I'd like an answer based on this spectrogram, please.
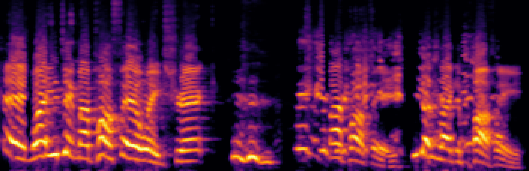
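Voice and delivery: high, loud cartoon donkey voice, laughing through it; Donkey impression. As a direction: squeal like the animated donkey, cracking up. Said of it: "donkey just slipped out of me".

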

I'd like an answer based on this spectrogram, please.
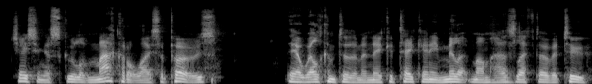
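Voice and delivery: ordinary delivery

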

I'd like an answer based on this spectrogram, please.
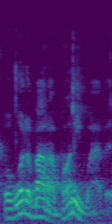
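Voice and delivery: "bunny wabbit" with w for r, quick; Elmer Fudd voice. Acted. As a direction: lisp "wabbit" like a cartoon hunter. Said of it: "Elmer Fudd over here".

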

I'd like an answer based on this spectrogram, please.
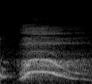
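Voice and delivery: sharp high gasp of fake shock; mock horrified gasp. Reacting to the cursed frogurt with a mock gasp. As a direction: gasp like hearing terrible news.

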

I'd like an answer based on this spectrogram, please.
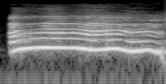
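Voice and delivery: very high mock [name] whistle note. Karaoke singer hitting a [name] high, mock. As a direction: hit the high note like a diva. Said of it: "[name] singing [name]".

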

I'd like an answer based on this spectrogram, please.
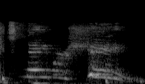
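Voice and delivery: high, drawn-out call, held back in volume; mock-yell it softly, far up in pitch; retold yell upstairs. Neighbor calling up to the third floor, hushed high mock yell. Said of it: "to yell up to the third floor".

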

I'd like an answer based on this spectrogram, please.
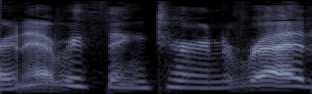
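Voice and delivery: plain reading voice

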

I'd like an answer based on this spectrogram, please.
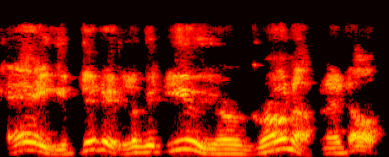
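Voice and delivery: high, proud praise; proud cheering voice. Retold or imitated. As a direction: cheer him on like a proud relative. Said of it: "be like".

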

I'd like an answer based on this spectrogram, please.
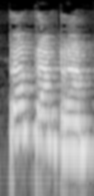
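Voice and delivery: high, loud rhythmic tramping; tramping shoes. A narrator's reading. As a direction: beat it out like marching feet. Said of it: "go their shoes".

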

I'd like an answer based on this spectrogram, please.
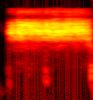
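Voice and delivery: long voiceless shush; hushing. Retold or imitated. Older brother silences the frightened child, hushing.

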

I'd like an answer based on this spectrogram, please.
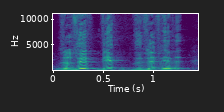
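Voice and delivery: high, zippy tape-rewind chirps; rewind noise. Pretend. Co-host joining the trip back to episode two, high rewind noise. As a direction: squeal like a tape spooling back. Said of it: "that weird rewind noise".

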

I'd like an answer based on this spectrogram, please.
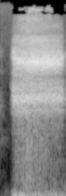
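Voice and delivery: sharp unvoiced shush; librarian shush. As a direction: hush it like a librarian. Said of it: "You hear the librarian go".

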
